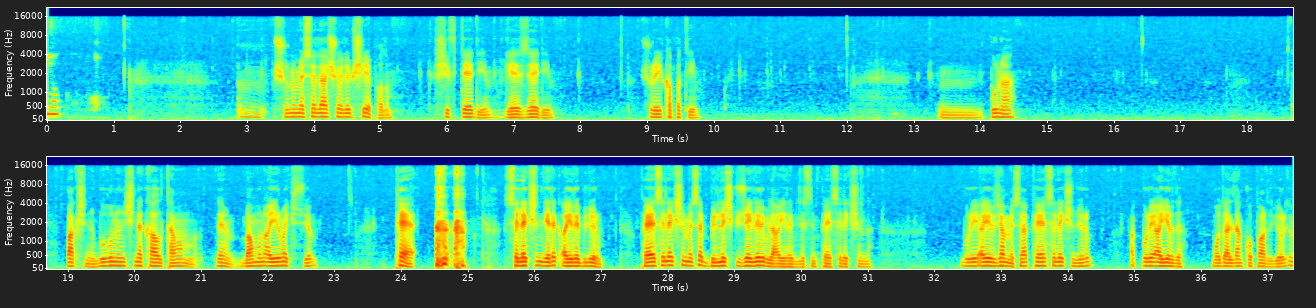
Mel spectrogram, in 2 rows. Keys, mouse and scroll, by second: 1.0-1.6 scroll up 3, 1.2 middle click, 1.6 middle click, 2.0 click, 2.2 middle click, 2.8 click, 3.0 shift+middle click, 3.4 Tab, 3.7 Tab, 3.9 middle click, 4.2 Tab, 4.5 3, 4.7 click, 5.0 middle click, 5.3 scroll up 1, 5.7 shift+d, 6.7 g, 9.1 middle click, 9.5 Tab, 9.8 Tab, 10.2 1, 10.8 Tab, 11.0 middle click, 11.4 Tab, 11.6 scroll up 2, 11.9-14.9 middle drag, 18.5 Tab, 18.8 click, 19.1 scroll down 2, 19.2 middle click, 19.5 click, 19.7 middle click, 20.0 scroll up 1, 20.3 Tab, 20.9 click, 21.6 3, 21.9 click, 22.6 g, 24.1 p, 27.0 Tab, 27.1 middle click, 27.4 Tab, 27.7 3, 28.0-31.6 drag, 31.6 [, 32.7 [, 33.0 p, 33.7 Tab, 34.2 click, 34.8 g, 35.9 middle click, 36.3 g, 37.1 middle click.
